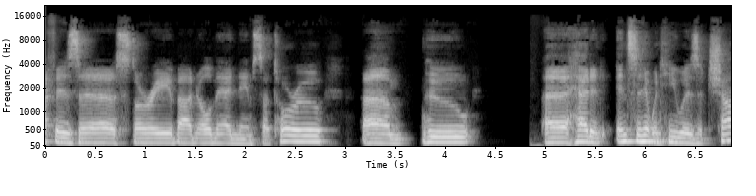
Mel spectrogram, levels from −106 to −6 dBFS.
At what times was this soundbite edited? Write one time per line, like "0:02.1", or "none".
none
